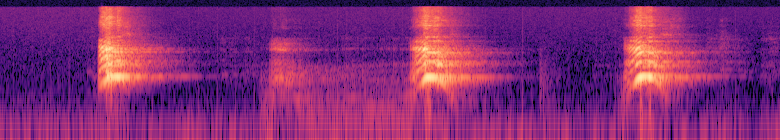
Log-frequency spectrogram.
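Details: Three spaced, high-pitched barks from Sophia, a four-month-old springer spaniel puppy going slightly crazy, with a faint soft rustle between the first and second.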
